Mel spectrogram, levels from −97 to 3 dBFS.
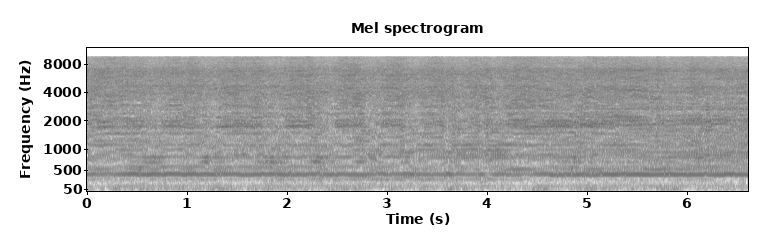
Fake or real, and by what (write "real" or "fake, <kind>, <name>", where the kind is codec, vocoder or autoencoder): fake, vocoder, BigVGAN v2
